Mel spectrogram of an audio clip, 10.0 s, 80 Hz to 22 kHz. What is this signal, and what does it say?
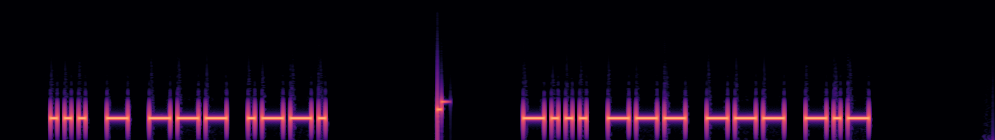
Morse code, heard as a keyed tone, about 17 wpm, 700 Hz. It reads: STOP BOOK
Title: Sentences from Top 300 Words - New Word Drill - 17wpm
